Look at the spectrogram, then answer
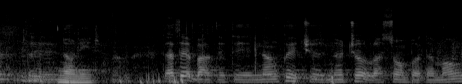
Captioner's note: non-english speech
